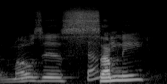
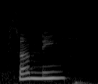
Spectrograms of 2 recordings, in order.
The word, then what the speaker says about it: Sumney: How do you pronounce it? Moses what? – Yeah, Moses Sumney. – Sumney? – Yeah.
